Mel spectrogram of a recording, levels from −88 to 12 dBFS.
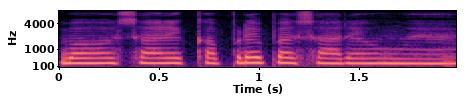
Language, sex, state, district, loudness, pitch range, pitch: Hindi, female, Bihar, Vaishali, -14 LUFS, 255-270 Hz, 265 Hz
